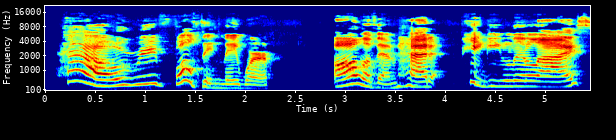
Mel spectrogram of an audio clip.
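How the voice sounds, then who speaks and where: A woman narrating a children's book aloud in an expressive storytelling style. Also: high voice. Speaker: story reader.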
